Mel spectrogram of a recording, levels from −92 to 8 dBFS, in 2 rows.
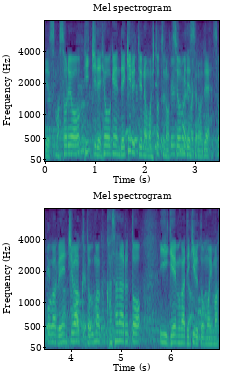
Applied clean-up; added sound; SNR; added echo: none; none; none; none.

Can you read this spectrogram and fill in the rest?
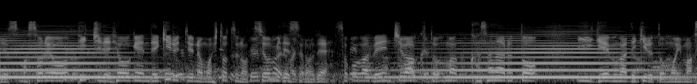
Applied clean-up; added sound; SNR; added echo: none; Wind instrument, woodwind instrument; -5 dB; none.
